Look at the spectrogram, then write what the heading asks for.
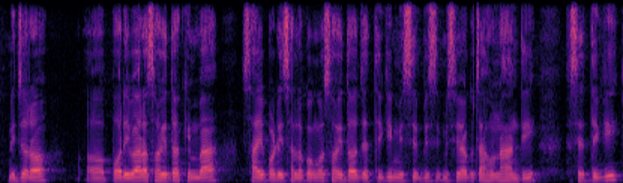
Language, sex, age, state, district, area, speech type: Odia, male, 30-45, Odisha, Nayagarh, rural, spontaneous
